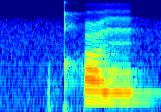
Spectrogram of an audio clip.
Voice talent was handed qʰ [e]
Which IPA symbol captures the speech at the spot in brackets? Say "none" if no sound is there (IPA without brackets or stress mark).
e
